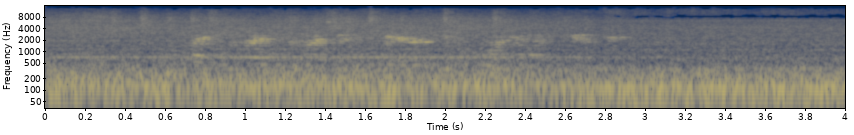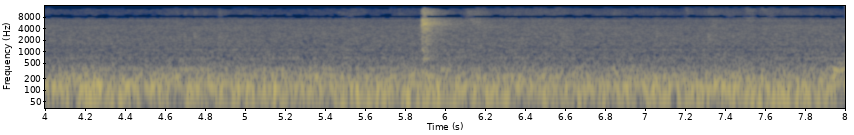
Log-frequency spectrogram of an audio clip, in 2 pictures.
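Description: Steady low rumble inside a moving Metra Electric double-deck electric train, from the wheels on the rails and the running gear. A thin, faint whine fades out about three seconds in, and a single sharp click comes near six seconds.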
